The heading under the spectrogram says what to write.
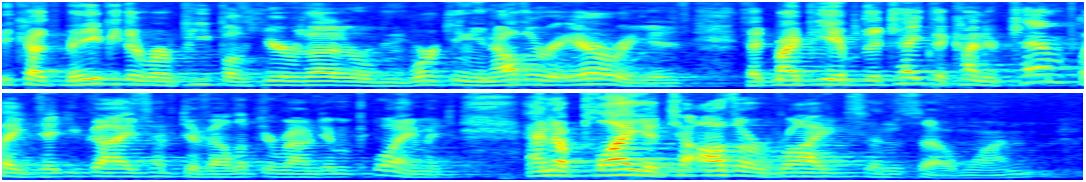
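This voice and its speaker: A man with a Canadian accent talks at a fairly quick pace, his pitch fairly high. His intonation is lively, and the room echo is audible. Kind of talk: conference panel talk. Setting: conference stage with audience and microphone. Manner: loud.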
